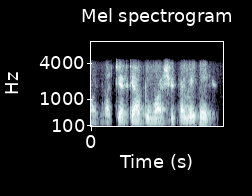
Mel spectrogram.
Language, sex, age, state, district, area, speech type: Hindi, male, 30-45, Madhya Pradesh, Katni, urban, conversation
